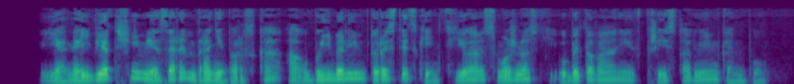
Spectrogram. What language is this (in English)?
Czech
